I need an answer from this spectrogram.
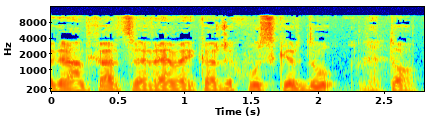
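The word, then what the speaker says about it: Hüsker Dü: Jeste, moja čerka je pre neki dan ukucala to i na Wikipediji ima onaj izgovor i kaže se Husker Du, čak se ovo ni Du ne čuje baš. Znači Husker Du je definitivno, da, to je danski i oni izgovaraju Husker.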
